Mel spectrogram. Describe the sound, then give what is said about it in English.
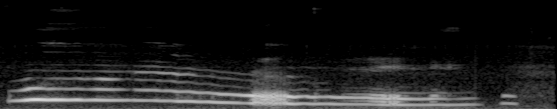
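A voice imitates an air raid siren, holding one long, steady tone for about four seconds that slowly slides downward in pitch, with a rough breathy patch midway and a short final blip. “Was that a wartime alarm or were you just sighing?”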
